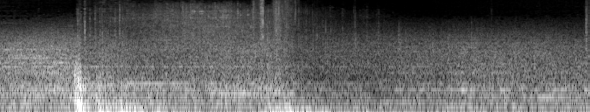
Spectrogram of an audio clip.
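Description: A deep rumbling boom swells and then fades.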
